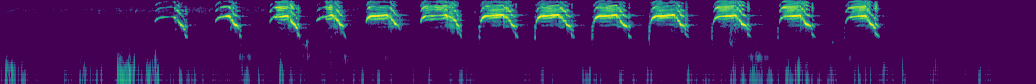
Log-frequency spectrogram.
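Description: Golden eagle calling: a series of about fifteen high, thin whistles, each sliding sharply down in pitch, at roughly two a second. The series starts a couple of seconds in and stops about a second before the end, with a few soft knocks just before it.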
